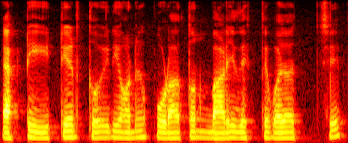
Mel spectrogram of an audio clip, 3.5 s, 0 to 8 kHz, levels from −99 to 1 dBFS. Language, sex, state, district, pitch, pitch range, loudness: Bengali, male, Jharkhand, Sahebganj, 120 Hz, 115-125 Hz, -22 LUFS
